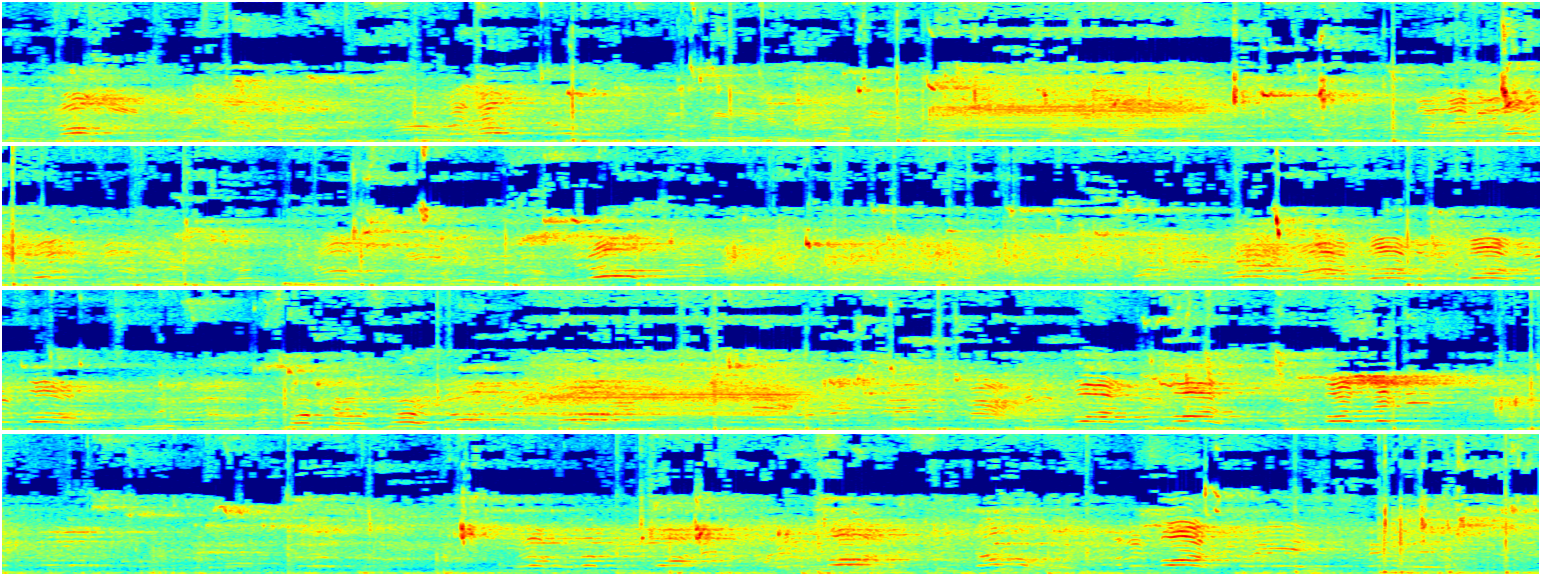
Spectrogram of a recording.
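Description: A basketball is dribbled on a hardwood gym court during a game, with indistinct voices of players and spectators throughout.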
